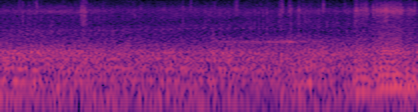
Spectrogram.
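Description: Honeybees crowding a comb frame of a nucleus hive, humming faintly and steadily.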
